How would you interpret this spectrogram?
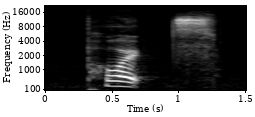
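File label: "ports", US English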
